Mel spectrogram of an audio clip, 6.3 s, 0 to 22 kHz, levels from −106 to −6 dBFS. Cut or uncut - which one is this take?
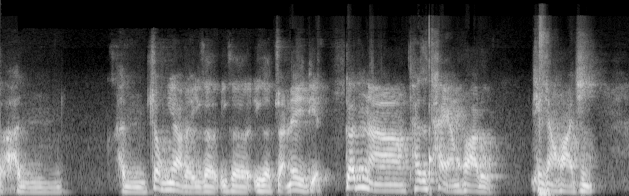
uncut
